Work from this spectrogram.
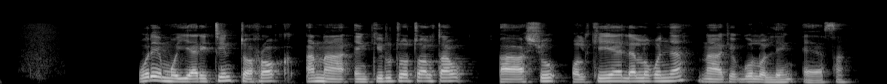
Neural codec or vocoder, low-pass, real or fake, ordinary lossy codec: none; 7.2 kHz; real; none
